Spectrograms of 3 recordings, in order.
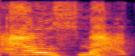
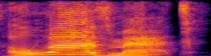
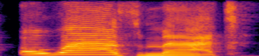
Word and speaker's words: Alaz Matt: But my name is not Alice Matt. It's Alaz Matt. It's pronounced a certain way for a reason. Alas, Matt.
